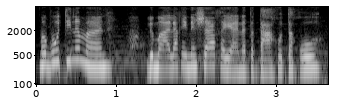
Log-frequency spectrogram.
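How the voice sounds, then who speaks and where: Actress as a high-voiced, friendly young working mother. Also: lively intonation, moderate pace, fairly bright tone, faint music behind. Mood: reflective. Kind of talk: Filipino radio drama dialogue.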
